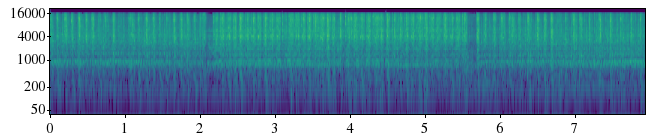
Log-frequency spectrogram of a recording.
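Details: TIM8 relay computer driving a Fenix TK41 parallel-port tape printer to print Hello World, after fixing switch-bounce pulse issues: dense, fast relay clicking with the printer's rapid chatter, steady apart from brief pauses; running normally.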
